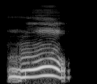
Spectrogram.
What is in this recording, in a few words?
angry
